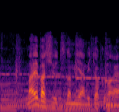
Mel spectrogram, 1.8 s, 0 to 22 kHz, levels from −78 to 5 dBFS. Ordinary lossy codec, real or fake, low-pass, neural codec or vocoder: none; real; none; none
